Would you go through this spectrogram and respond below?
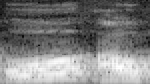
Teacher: ओ औ का उच्चारण कंठ ओष्ठ दोनों से होता है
